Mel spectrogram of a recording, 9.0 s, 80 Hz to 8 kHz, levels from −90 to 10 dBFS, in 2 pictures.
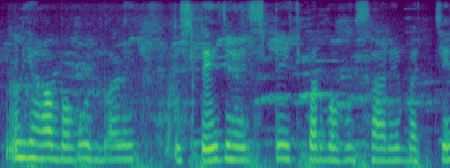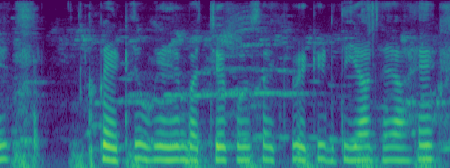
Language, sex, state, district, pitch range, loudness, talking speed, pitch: Hindi, female, Bihar, Saran, 225-240 Hz, -18 LUFS, 125 wpm, 230 Hz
